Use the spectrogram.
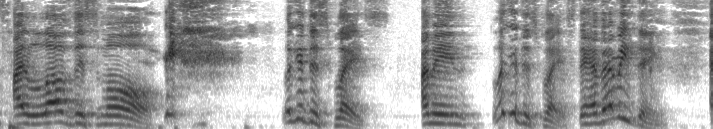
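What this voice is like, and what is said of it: Put-on accent. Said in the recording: “accent he's putting on his voice”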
